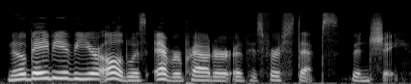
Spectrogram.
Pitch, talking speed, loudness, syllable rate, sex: 210 Hz, 220 wpm, -17 LUFS, 4.7 syllables/s, female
